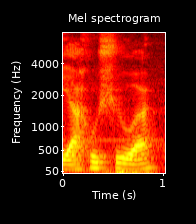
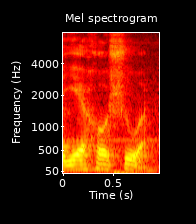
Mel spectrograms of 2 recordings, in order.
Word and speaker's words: Yahushua: se pronunciara Yahu en el nombre del Mesías, que ellos rechazaron. Lo cambiaron a Yeho con la E y la O de Elohim. Entonces se cambió a Yehoshua.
